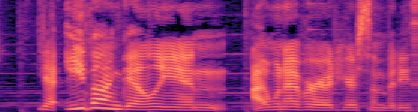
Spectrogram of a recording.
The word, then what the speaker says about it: Evangelion: Um I think usually I think we would usually say Evangelion. Evangelion. Yeah, that sounds right. But Evangelion. Evang long as you spell it right.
